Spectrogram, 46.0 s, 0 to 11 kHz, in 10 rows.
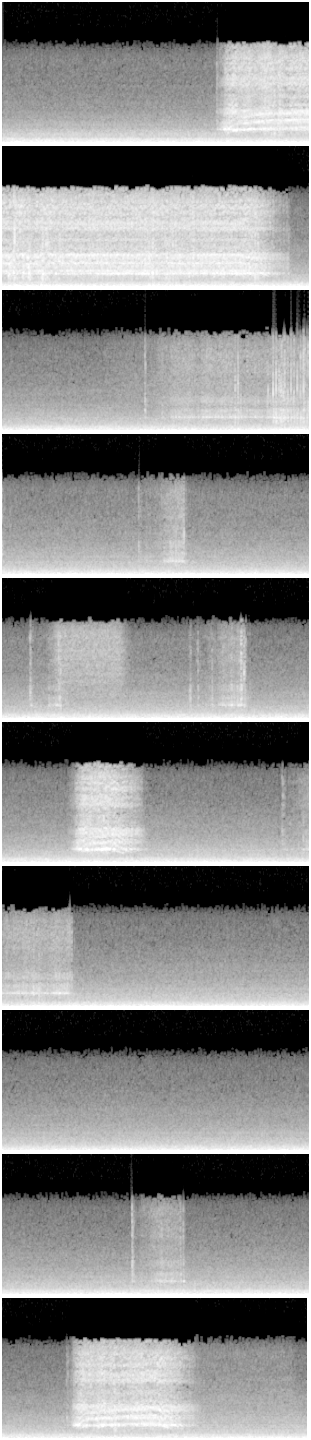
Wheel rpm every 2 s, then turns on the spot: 0, 50, 160, 160, 20, 10, 30, 0, 0, 0, 0, 0, 30, 10, 10, 0, 0, 0, 0, 10, 0, 80, 0.
10-14 26-30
